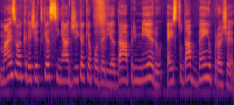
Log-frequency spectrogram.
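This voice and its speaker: This woman's fairly high voice carries vocal fry, ordinary pitch variation and a moderate pace. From Minas Gerais, Brazil (Belo Horizonte). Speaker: civil engineer, business owner. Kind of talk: podcast interview.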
